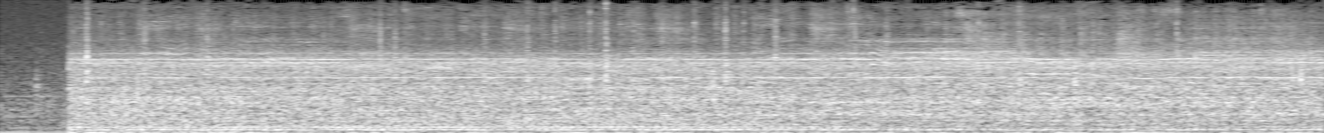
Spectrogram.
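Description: A tractor engine drones steadily, heard from inside the cab.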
